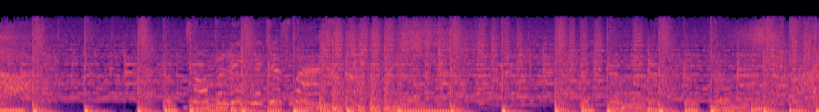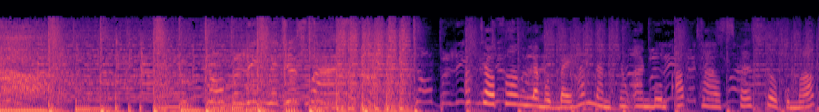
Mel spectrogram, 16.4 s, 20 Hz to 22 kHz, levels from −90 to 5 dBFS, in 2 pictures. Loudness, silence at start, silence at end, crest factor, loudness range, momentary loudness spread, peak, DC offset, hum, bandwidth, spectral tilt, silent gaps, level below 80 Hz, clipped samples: -24 LUFS; 0 s; 0 s; 14 dB; 3 LU; 7 LU; -10 dBFS; under 0.1%; none; 11.5 kHz; -4 dB/octave; none; -30 dBFS; under 0.1%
